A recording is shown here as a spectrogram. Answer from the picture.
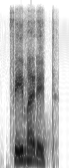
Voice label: "favourite", Indian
